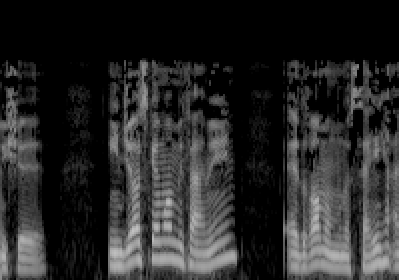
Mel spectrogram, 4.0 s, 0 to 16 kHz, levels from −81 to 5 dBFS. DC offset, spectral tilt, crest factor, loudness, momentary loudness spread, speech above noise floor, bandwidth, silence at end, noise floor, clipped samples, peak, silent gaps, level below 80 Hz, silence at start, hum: under 0.1%; -5 dB/octave; 16 dB; -25 LUFS; 16 LU; 37 dB; 8 kHz; 0 s; -62 dBFS; under 0.1%; -10 dBFS; none; -58 dBFS; 0 s; none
